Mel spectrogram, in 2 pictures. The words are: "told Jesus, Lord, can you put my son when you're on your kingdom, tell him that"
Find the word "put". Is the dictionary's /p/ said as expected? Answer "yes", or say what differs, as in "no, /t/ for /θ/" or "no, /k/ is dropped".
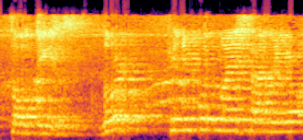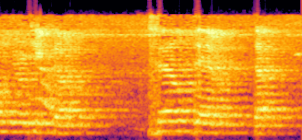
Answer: yes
